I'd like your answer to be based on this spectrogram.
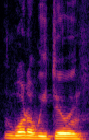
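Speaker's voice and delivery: exasperated question. Acted. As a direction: ask it out loud, fed up. Exasperated question before quieter repeat.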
